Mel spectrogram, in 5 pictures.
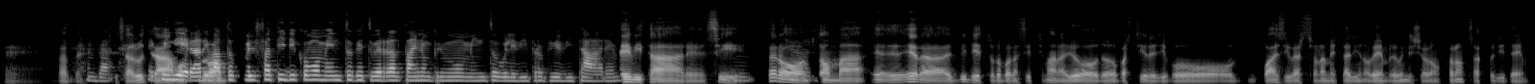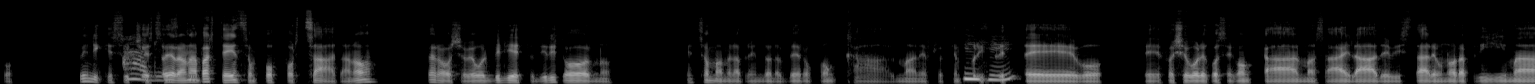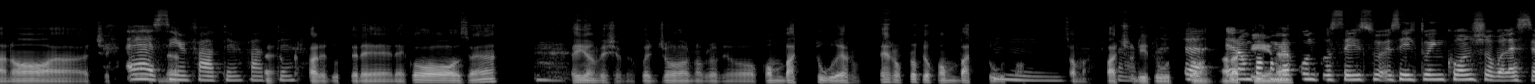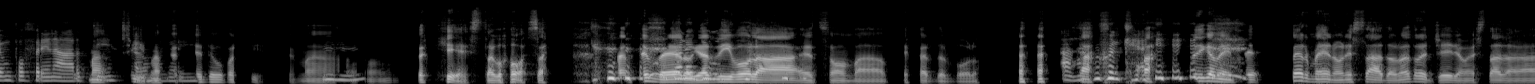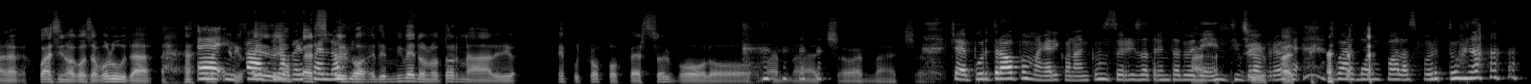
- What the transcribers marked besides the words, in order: tapping; unintelligible speech; "proprio" said as "propio"; "dovevo" said as "doveo"; chuckle; "proprio" said as "propio"; "cioè" said as "ceh"; other noise; laughing while speaking: "cosa?"; giggle; chuckle; laughing while speaking: "Okay"; chuckle; unintelligible speech; chuckle; giggle; unintelligible speech; chuckle; laughing while speaking: "sfortuna"; chuckle
- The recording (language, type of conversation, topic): Italian, podcast, Ti è mai capitato di perdere un volo, e come te la sei cavata?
